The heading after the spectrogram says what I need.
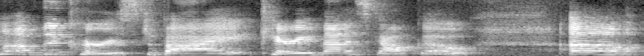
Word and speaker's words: Maniscalco: by carrie maniscalco um i've always been saying her name wrong by the way in every previous video video in every previous video i say carrie menescallo i did not know there was another c um but here we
